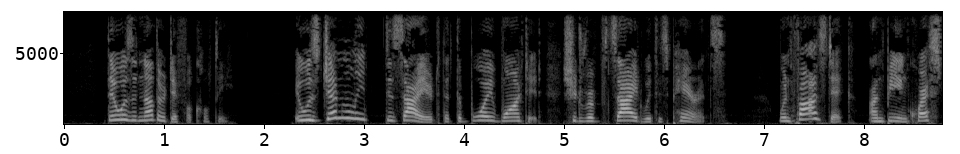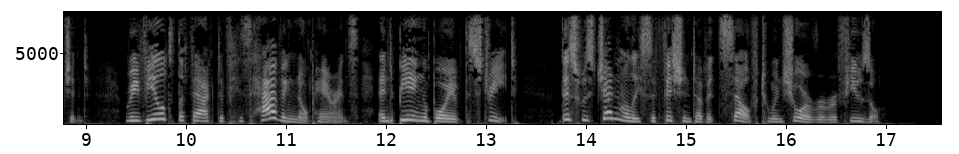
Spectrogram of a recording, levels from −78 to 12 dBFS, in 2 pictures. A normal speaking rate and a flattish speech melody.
No: average, 160 wpm; average, 5.1 semitones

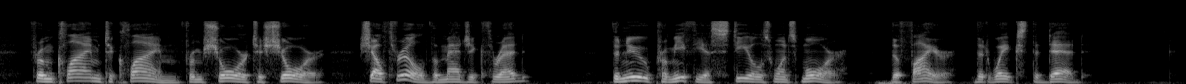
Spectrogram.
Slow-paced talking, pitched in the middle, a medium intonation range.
No: slow, 125 wpm; low, 125 Hz; average, 4.8 semitones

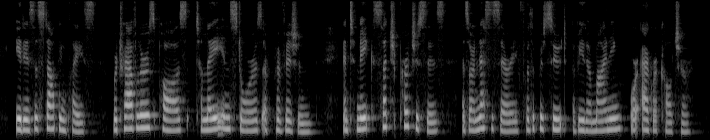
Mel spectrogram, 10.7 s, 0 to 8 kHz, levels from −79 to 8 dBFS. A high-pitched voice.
Yes: high, 225 Hz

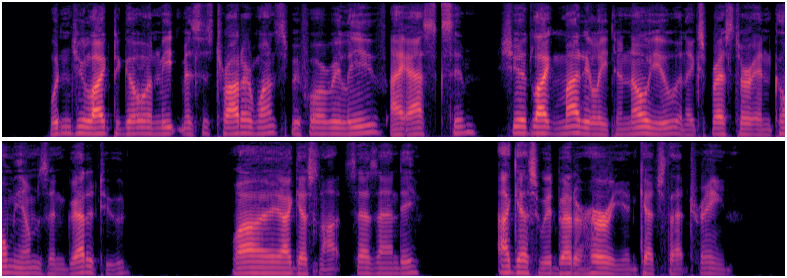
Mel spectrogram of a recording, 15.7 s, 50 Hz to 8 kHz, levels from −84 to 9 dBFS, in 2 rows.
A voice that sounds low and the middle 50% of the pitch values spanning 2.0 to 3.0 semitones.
Yes: low, 125 Hz; narrow, 2.6 semitones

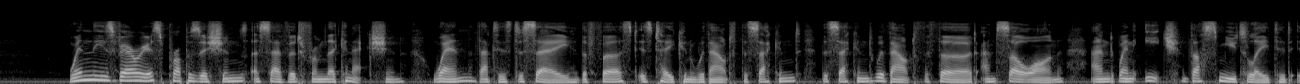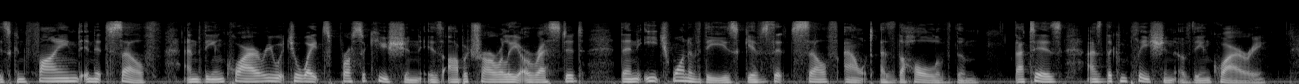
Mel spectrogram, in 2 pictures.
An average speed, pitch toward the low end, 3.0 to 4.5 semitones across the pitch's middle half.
Yes: average, 155 wpm; low, 120 Hz; average, 4.0 semitones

